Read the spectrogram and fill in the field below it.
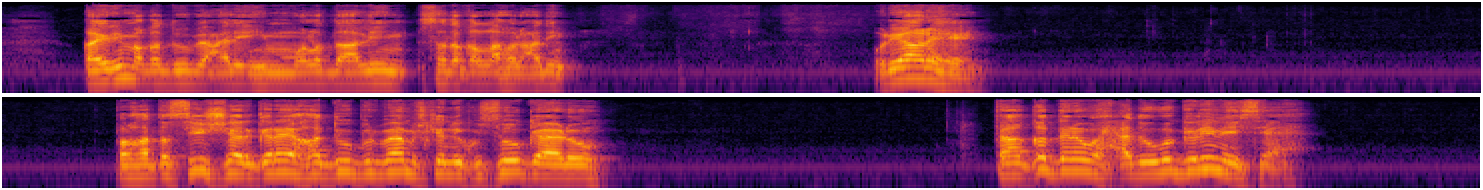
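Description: A man speaks with animation close to a phone microphone, in short bursts with pauses.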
